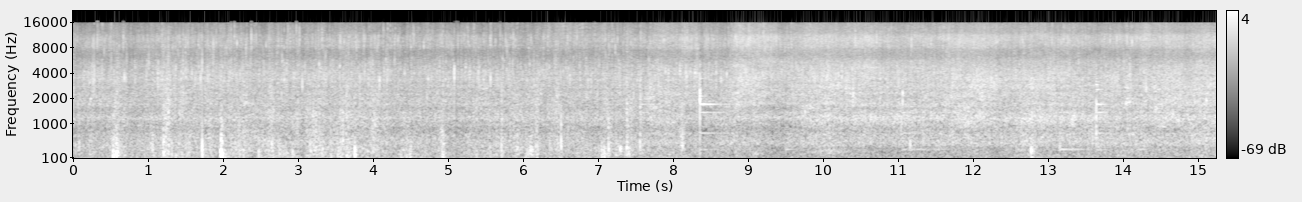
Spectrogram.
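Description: Shallow stream trickling over stones, with small splashes and drips as hands wash something in the water.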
